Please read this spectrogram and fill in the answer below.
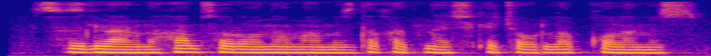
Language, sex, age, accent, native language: Uzbek, male, 18-24, Namangan, Uzbek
